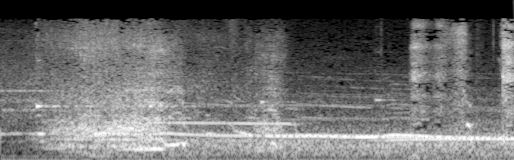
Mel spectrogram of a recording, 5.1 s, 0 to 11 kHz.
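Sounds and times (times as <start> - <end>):
wolves making tonal calls while attacking a large animal: 0.3 - 5.1
wolves attacking a large animal in a harsh roaring commotion: 0.4 - 5.1.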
